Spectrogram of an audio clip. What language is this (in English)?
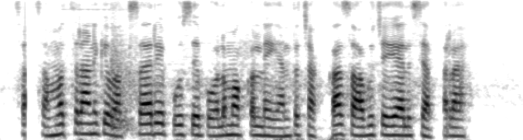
Telugu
